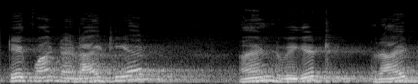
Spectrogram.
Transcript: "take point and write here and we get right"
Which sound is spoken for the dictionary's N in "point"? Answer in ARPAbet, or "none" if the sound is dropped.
N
